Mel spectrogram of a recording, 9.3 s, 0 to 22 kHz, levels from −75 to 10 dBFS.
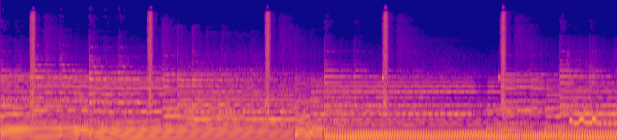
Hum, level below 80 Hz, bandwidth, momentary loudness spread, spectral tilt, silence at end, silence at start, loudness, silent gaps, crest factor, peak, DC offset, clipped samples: none; -26 dBFS; 18 kHz; 4 LU; -5 dB/octave; 0 s; 0 s; -18 LUFS; none; 16 dB; -2 dBFS; 0.4%; under 0.1%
